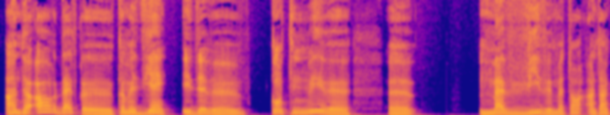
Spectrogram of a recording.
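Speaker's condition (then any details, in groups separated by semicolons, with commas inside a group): Down syndrome; described as very talkative, at ease and eager to speak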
